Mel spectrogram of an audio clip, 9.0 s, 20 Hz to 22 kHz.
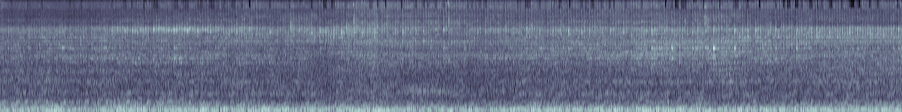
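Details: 2016 ambulance L96 6.0 V8 running on the floor; deep, smooth steady idle rumble, no ticks, knocks or misfires, smoke-free, nearly new engine; thin intake lets some intake noise through; normal idle.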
